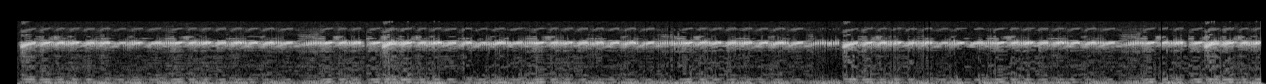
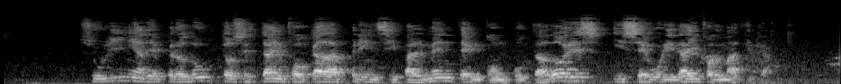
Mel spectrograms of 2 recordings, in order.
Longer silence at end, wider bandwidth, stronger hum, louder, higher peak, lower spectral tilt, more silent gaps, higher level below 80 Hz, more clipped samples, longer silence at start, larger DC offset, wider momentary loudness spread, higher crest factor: about the same, 0.05 s vs 0 s; second, 8 kHz vs 11 kHz; neither; first, -12 LUFS vs -20 LUFS; about the same, 0 dBFS vs -2 dBFS; second, -2 dB/octave vs -4.5 dB/octave; neither; first, -38 dBFS vs -48 dBFS; neither; second, 0.2 s vs 0.85 s; neither; second, 4 LU vs 8 LU; about the same, 14 dB vs 18 dB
